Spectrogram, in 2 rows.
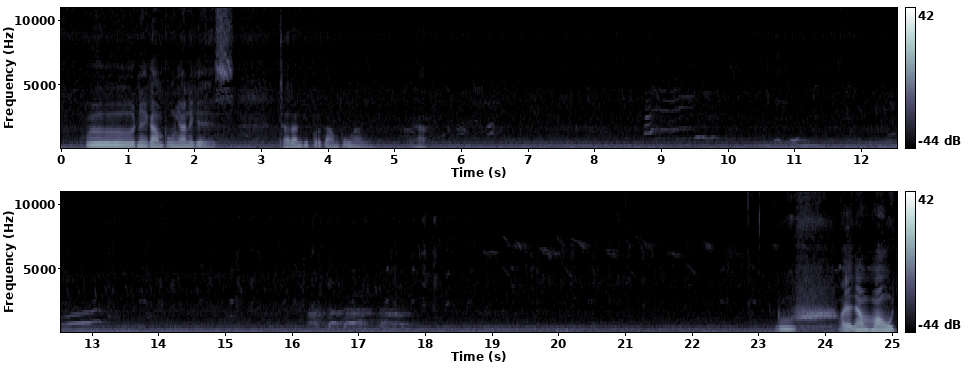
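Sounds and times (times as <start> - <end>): low outdoor rumble: 0.0 - 23.6
rooster crowing faintly: 16.2 - 18.0.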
